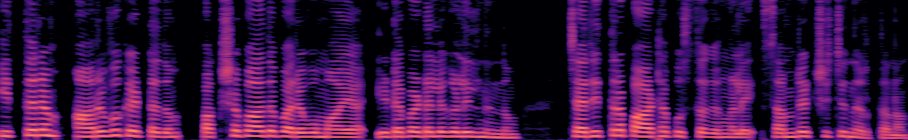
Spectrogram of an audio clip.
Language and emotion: Malayalam, neutral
